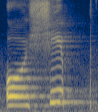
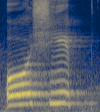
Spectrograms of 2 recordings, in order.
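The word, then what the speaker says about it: oxib': La pronunciación es Hun. Hun. Kep. Kep. Que significa dos. Oship. Oship.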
